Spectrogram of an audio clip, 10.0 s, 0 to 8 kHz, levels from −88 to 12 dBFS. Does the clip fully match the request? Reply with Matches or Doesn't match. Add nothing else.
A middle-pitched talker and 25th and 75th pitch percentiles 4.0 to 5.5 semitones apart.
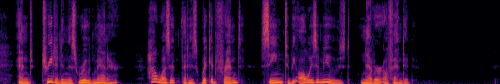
Matches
